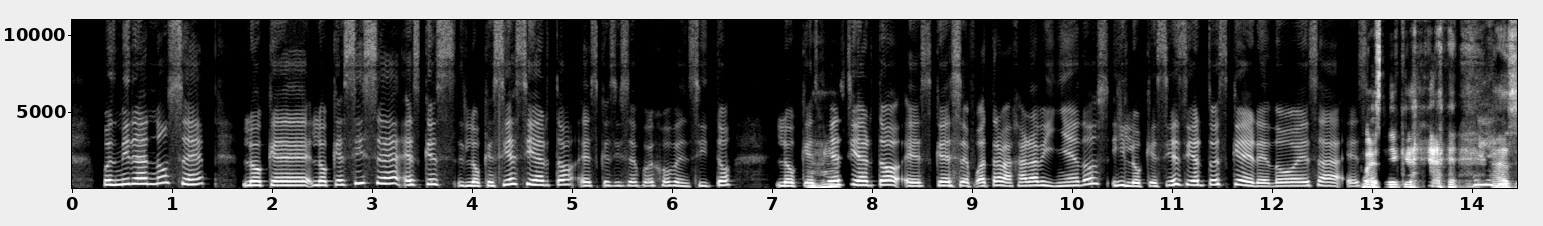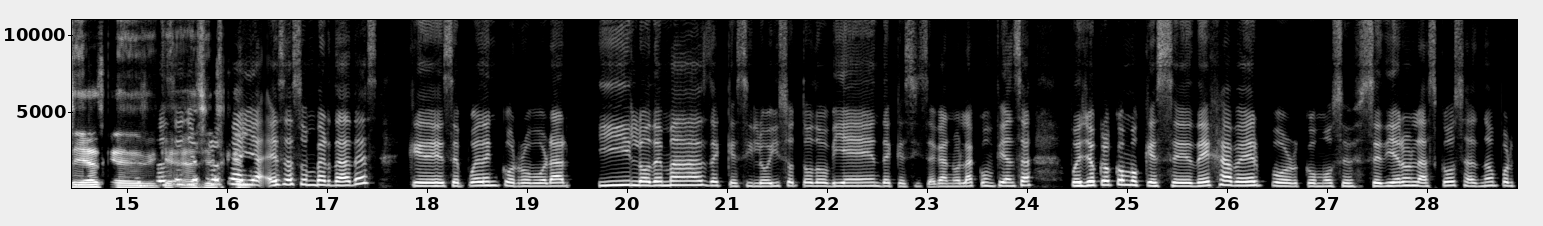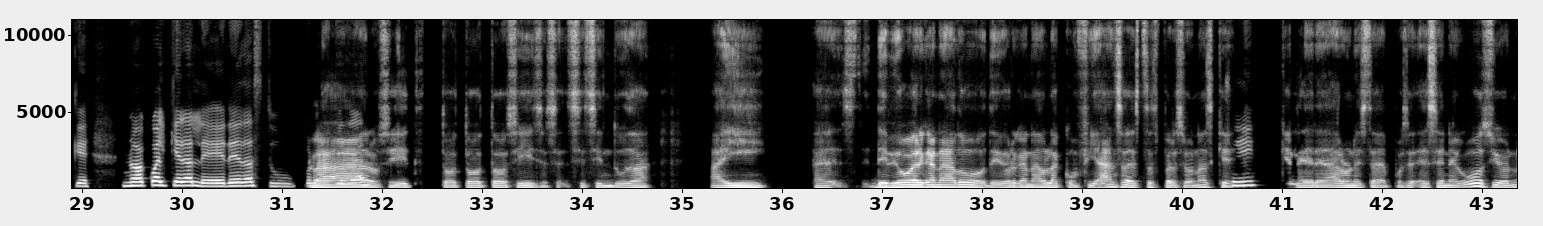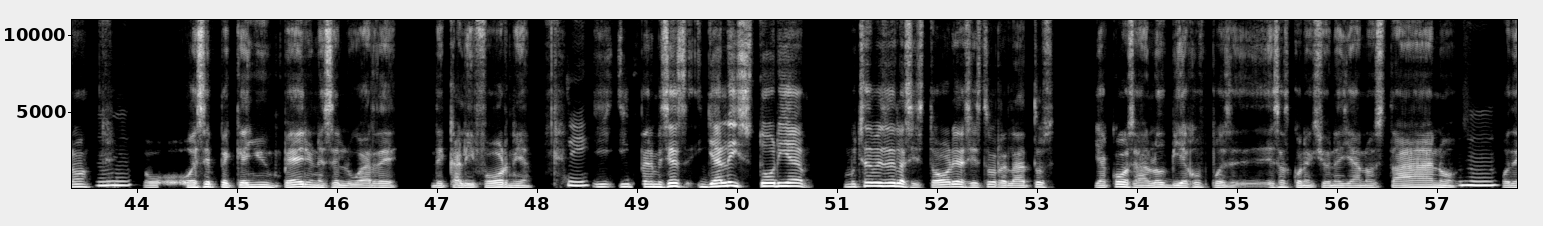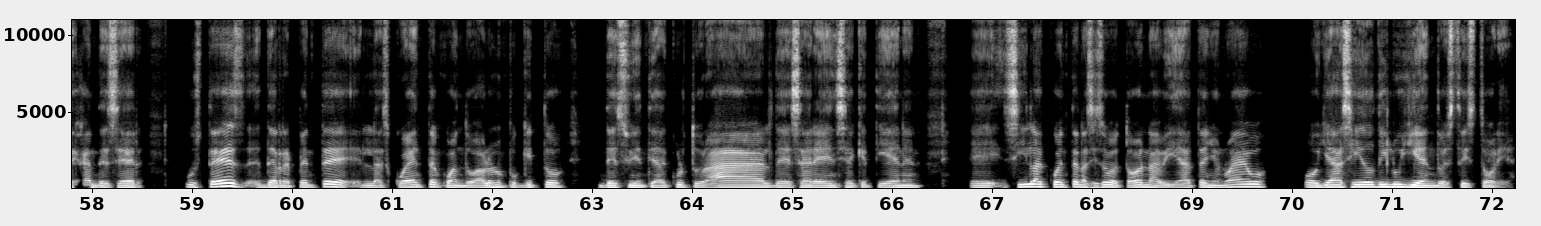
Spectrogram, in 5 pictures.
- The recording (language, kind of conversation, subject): Spanish, podcast, ¿Qué historias de migración se cuentan en tu familia?
- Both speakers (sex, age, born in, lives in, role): female, 60-64, Mexico, Mexico, guest; male, 45-49, Mexico, Mexico, host
- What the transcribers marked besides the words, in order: other background noise; laughing while speaking: "se fue"; laughing while speaking: "y"; laughing while speaking: "que"; chuckle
